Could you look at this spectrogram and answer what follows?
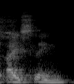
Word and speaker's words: Aisling: Or it's Aisling. I don't think you pronounce the S. I don't think you do.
